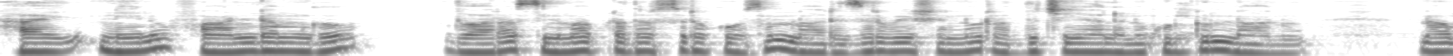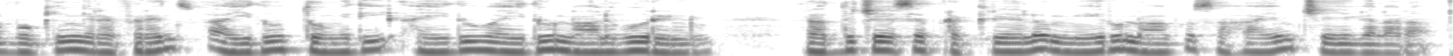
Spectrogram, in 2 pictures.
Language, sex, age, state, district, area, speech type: Telugu, male, 18-30, Andhra Pradesh, Nellore, rural, read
